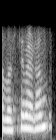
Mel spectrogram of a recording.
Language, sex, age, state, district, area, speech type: Hindi, female, 30-45, Rajasthan, Jaipur, urban, conversation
